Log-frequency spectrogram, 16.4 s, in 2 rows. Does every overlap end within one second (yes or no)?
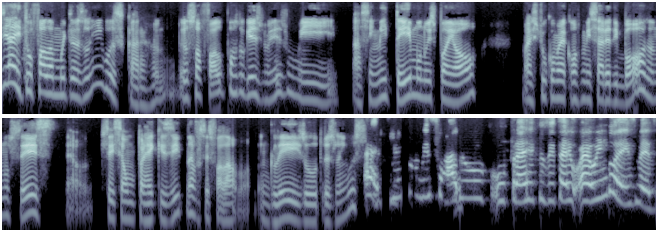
yes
